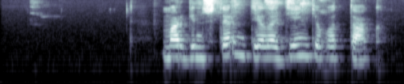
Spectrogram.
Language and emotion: Russian, neutral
